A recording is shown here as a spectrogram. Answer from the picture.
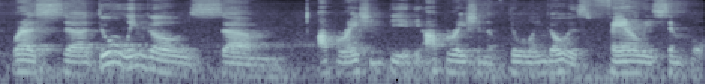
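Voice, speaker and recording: A man with a medium-pitched voice speaks amid audible room echo. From Vietnam. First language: Vietnamese. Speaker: student co-host. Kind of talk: casual review chat. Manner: halting, many fillers.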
